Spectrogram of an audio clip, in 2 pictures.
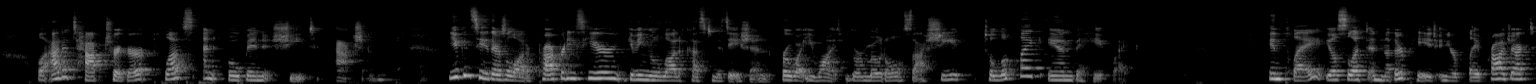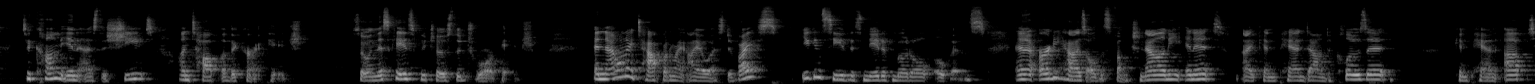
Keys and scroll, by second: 0.2 a, 1.3-2.5 typing.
